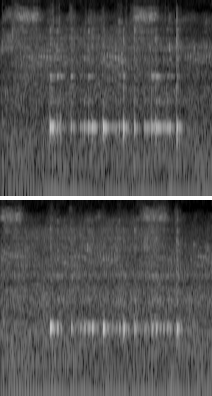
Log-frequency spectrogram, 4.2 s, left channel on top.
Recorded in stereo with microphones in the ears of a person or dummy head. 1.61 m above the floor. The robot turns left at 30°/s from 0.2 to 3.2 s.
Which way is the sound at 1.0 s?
40° left (ahead or behind).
